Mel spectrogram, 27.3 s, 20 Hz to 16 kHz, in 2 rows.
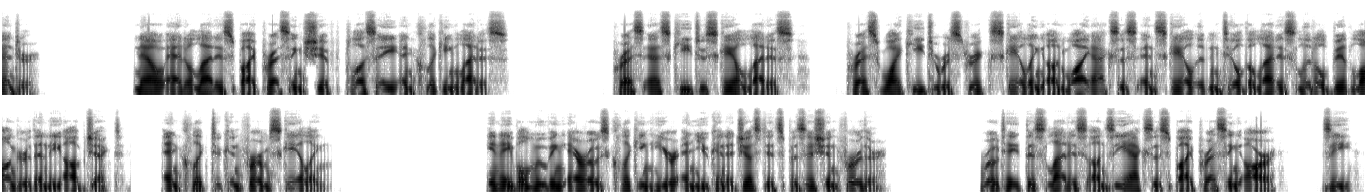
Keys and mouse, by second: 1.3 shift+a, 4.4 click, 9.4 s, 11.8 y, 16.1 click, 18.7 click, 20.7 click, 23.6 r, 25.7-27.2 typing.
